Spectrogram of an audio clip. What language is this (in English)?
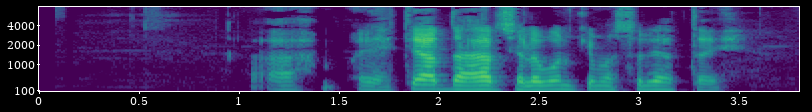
Pashto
